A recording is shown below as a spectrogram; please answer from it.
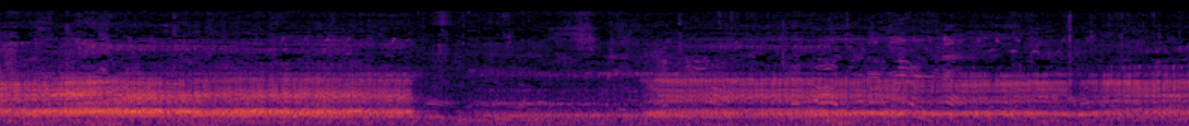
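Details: Camel during mating giving a loud, rough, pulsing roar with a banded, gurgling texture. The sound breaks off for about a second near the three-second mark, then resumes at a slightly lower level.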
